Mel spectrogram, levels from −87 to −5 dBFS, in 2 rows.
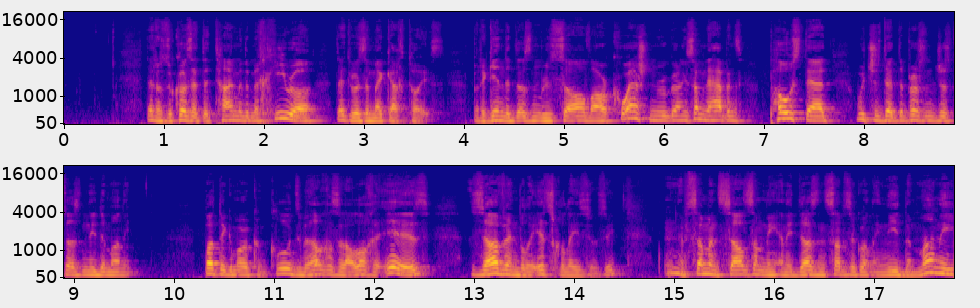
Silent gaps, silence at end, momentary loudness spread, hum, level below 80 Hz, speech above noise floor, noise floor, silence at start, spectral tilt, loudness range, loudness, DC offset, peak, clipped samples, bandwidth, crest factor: none; 0 s; 11 LU; none; -62 dBFS; 38 dB; -65 dBFS; 0.85 s; -7 dB/octave; 3 LU; -28 LUFS; under 0.1%; -8 dBFS; under 0.1%; 16.5 kHz; 20 dB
